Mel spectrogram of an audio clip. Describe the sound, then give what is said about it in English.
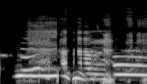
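A voice imitates someone breathing heavily on the other end of a phone line, with loud, voiced gasping and panting sounds that rise and fall in pitch over a couple of breaths. “Oh my God, how freaky would that be if you answered the phone and someone just breathing heavily on the other end?”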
